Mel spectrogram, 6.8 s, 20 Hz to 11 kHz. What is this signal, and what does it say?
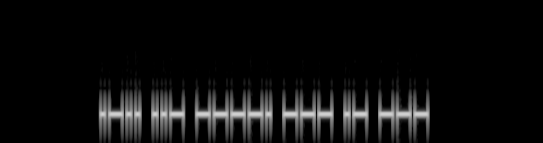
Morse code, heard as a keyed tone, about 22 wpm, 700 Hz. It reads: LU9OAO
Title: DXCC-100 Call Signs - 6 Characters - 22wpm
